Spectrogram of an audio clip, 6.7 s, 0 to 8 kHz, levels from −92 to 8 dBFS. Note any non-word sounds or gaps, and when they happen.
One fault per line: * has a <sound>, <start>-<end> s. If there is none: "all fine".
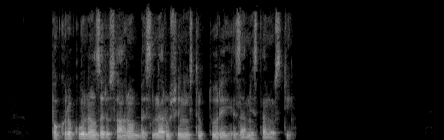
all fine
